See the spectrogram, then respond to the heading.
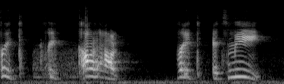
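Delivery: whispering goblin voice. Voicing a little goblin in the dark, calling to Freak: goblin whispering. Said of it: "this little goblin starts whispering".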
